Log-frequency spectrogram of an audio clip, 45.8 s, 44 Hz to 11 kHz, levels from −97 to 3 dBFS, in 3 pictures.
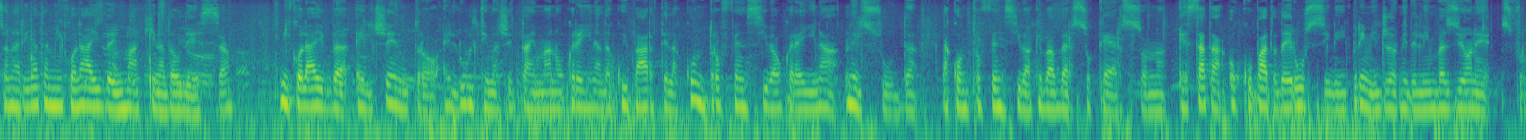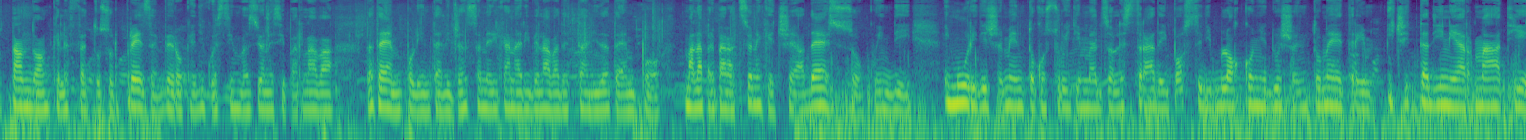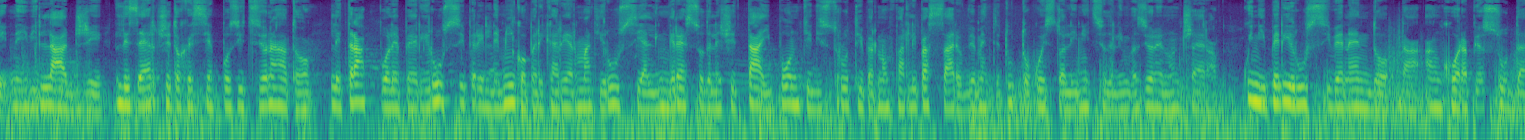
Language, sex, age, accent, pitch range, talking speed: Italian, female, 20-39, native, 145-165 Hz, 175 wpm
